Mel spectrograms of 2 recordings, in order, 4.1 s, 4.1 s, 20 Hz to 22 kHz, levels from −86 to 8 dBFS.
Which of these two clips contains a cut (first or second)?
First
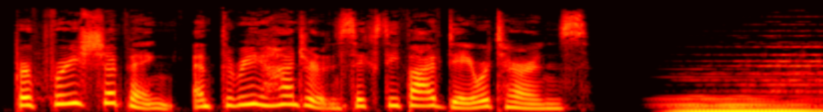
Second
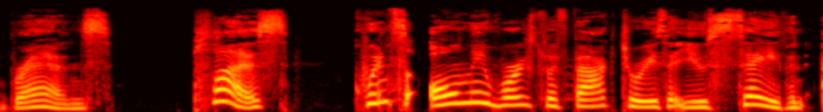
first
